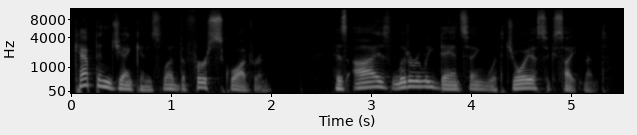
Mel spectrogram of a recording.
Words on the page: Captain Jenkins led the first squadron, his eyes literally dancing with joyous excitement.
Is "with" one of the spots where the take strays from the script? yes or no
no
